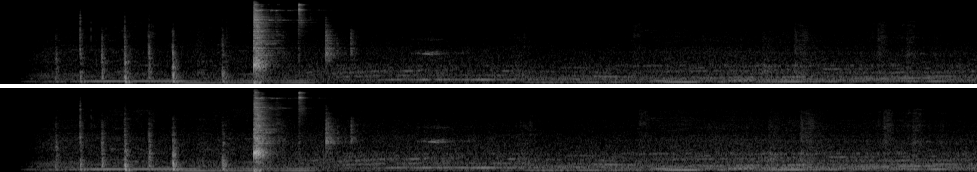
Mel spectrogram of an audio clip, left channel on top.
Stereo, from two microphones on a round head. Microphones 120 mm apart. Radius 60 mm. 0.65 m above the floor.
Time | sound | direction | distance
0.6 | footsteps | 5° left (ahead or behind) | 0.6 m
2.5 | breaking glass | 45° left (ahead or behind) | 1.6 m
